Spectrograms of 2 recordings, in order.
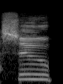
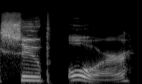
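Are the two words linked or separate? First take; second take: linked; separate. First: The words run together as one word. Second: The words are said as two separate words. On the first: "if we link them together" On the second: "instead of saying soup or"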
